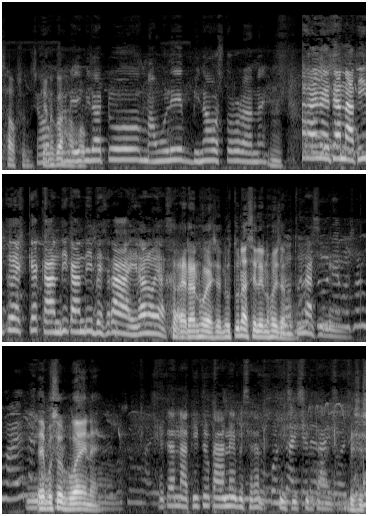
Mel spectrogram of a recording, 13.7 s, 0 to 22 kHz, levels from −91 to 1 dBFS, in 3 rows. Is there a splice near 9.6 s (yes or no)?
no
